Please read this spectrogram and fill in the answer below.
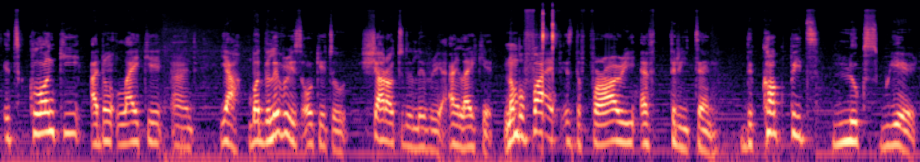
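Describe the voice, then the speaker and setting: A man with a Nigerian accent, hosting a casual countdown and giving blunt, joking opinions as a voice-over. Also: medium pitch. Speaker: channel host. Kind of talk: casual list commentary.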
